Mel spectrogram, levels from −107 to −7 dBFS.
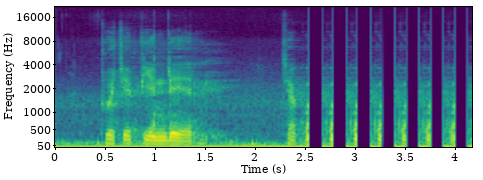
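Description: At 2.53 s the speech breaks into a stutter with silent gaps that runs to the end of the clip. A 112 ms fragment plays, then 130 ms of digital silence, and the pair recurs seven times on a steady 243 ms cycle. A stalled player likely replayed its last buffered fragment on each retry, so the intended audio is lost. The true silence between identical bursts sets it apart from a seamless loop.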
